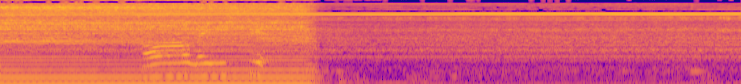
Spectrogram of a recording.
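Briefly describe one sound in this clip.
A milling cutter grinds through a plastic block.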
